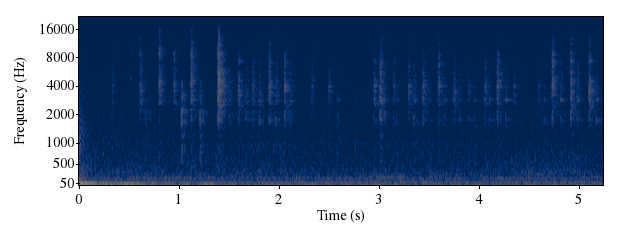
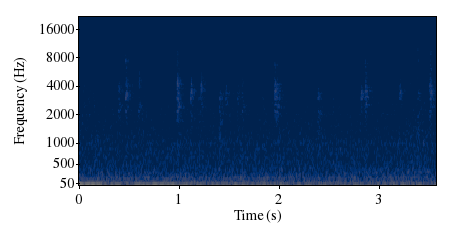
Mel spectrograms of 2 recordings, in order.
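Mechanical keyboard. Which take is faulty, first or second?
first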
